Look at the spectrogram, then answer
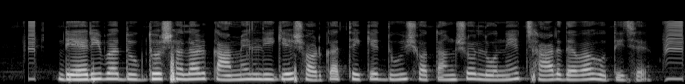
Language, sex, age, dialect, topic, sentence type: Bengali, female, 18-24, Western, agriculture, statement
